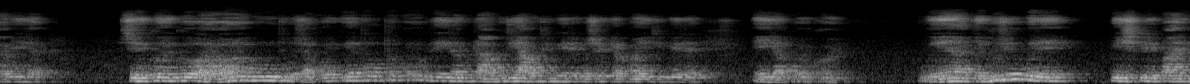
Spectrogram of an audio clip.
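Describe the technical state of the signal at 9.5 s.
At 9.5 s the speech signal is intact, with no fault present at that moment.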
